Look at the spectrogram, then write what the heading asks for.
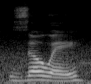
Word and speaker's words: Zoe: It's pronounced Zoe, got it, Felicie.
